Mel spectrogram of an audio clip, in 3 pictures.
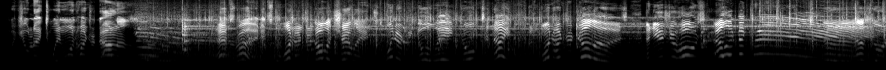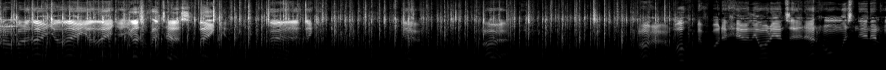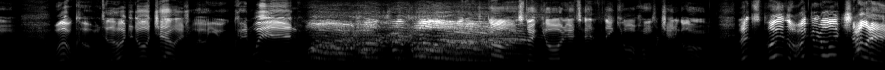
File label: Old Radio Game Show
